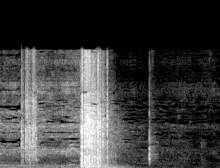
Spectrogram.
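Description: A line of riders fires muzzle-loading muskets in one booming volley.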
